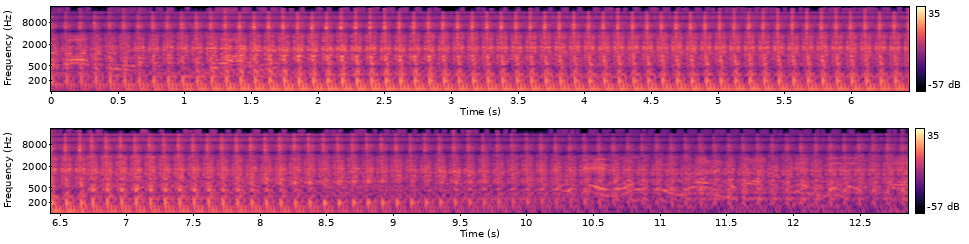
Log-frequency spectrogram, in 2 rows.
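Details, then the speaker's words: Case 188 four-cylinder diesel tractor idling before teardown: an uneven, lumpy beat of about three pulses a second with a knock riding on it, missing badly and smoking. Number one cylinder appears not to fire; the temperature gauge never left its 130-degree peg. "there's something going on with the motor it's missing real bad it's smoking a number one cylinder appears to be misfiring not firing at all this is a 188 four-cylinder case diesel"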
